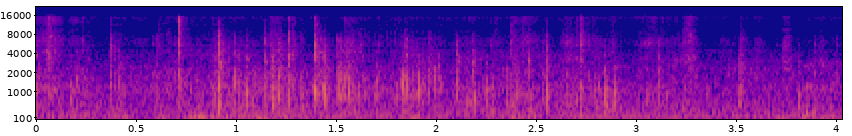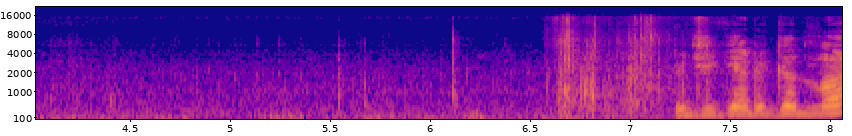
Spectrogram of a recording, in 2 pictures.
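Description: A paper bag rustles and crinkles close by.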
